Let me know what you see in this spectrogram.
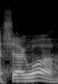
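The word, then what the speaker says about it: Chargois: about him how about JT sh is it Shaga is that you say his name yeah Shaga I played with him in Minnesota he's nasty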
